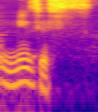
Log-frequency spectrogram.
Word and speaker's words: Mrs: Ini bacanya Mrs, ya, Mrs.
